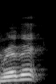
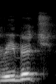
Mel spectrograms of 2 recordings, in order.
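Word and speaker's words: Ribić: In Slavic, Ribic. Ribic? Okay. Ribic. I think that's how we would pronounce it. I guess Germans, Ribic.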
